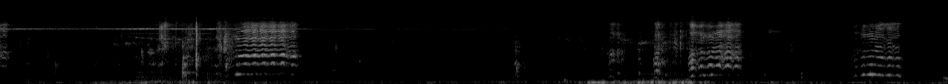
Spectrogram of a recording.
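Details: Domestic goat giving three wavering, nasal bleats at about 2.5, 7 and 9 seconds, each a short quavering burst, separated by quiet stretches with faint clicks, shuffling and low hum.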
